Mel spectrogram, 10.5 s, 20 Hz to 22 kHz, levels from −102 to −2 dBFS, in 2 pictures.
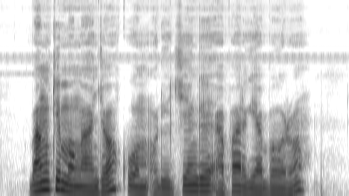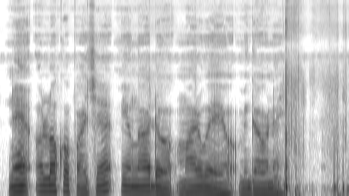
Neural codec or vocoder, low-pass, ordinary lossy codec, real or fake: none; none; none; real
